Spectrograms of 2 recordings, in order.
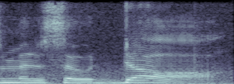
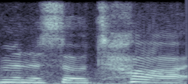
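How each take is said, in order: First: The middle consonant is softened into a D sound. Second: The middle consonant is a clear T sound. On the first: The speaker calls it wrong. "they make it a D" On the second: The speaker calls it right. "instead of Minnesota"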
